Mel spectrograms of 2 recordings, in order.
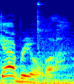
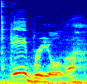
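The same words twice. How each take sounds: First: The name begins like the word Gabby. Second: The name begins like the word Gabriel. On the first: The speaker calls it wrong. "not like Gabby" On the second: The speaker calls it right. "So Gabriel like the angel"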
